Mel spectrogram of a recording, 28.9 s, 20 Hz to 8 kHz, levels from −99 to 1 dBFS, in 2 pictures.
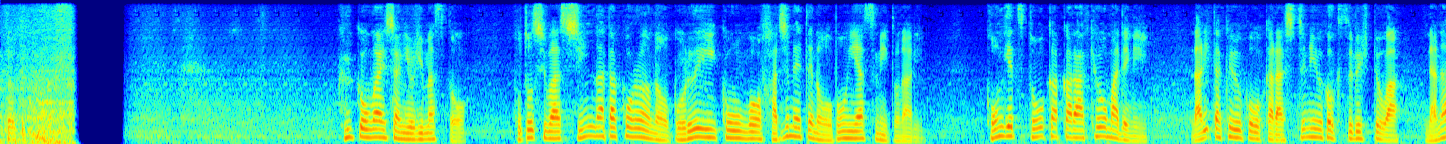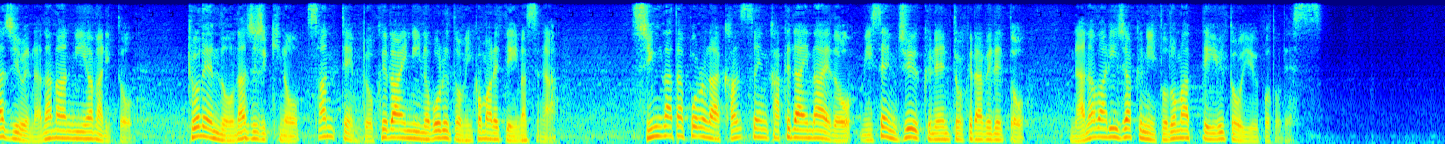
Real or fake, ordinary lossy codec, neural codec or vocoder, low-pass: fake; none; codec, 16 kHz, 1.1 kbps, Voila-Tokenizer; 7.2 kHz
